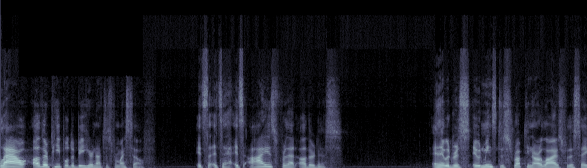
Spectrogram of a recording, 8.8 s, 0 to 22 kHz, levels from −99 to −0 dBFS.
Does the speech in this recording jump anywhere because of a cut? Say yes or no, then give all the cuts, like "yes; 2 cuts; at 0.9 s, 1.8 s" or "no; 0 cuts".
no; 0 cuts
